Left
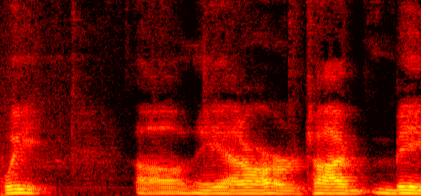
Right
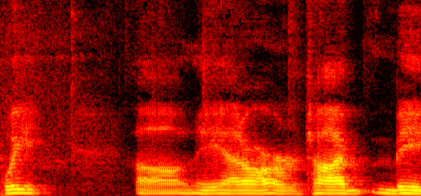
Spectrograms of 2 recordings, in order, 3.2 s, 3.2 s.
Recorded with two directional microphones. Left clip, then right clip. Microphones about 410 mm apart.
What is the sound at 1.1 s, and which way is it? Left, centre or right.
Speech, right.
